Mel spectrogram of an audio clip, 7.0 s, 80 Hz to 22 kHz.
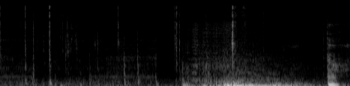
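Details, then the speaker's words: BMW E36 M43 with idle trouble, idle control valve returned to its original position: the starter cranks and the engine catches, revs briefly, sags and dies within seconds. The engine stalls and won't idle. "Tuh mesin langsung mati. Mesin langsung mati. Dia enggak mau idle."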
